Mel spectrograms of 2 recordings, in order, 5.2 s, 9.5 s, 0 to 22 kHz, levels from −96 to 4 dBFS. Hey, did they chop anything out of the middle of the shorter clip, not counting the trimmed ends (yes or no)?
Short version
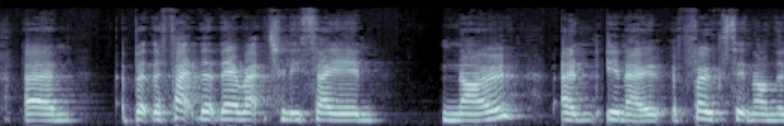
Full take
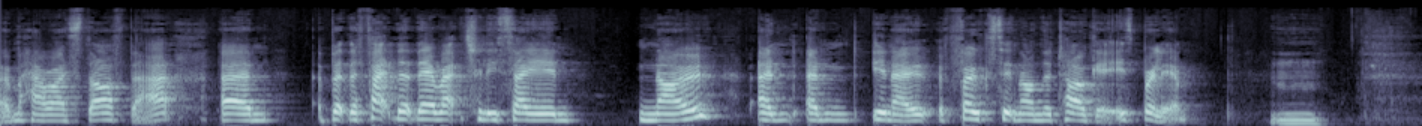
yes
